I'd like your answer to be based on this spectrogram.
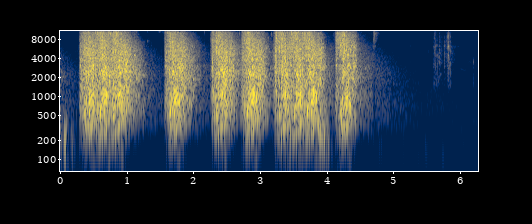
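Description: A Springfield Hellcat Pro pistol fitted with a Strike Industries compensator fires five loud, sharp shots at uneven intervals on a range, each with a ringing decay, followed by faint clinks as the shooting stops.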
